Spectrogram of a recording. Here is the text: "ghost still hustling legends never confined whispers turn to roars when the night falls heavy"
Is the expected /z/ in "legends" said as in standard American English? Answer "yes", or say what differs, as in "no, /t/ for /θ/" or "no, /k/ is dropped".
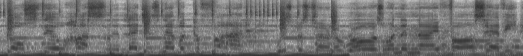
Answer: yes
